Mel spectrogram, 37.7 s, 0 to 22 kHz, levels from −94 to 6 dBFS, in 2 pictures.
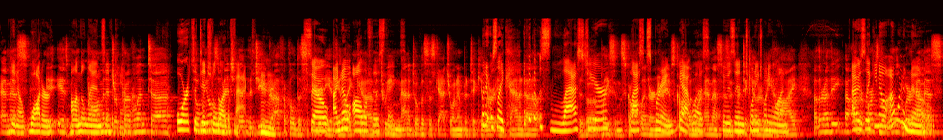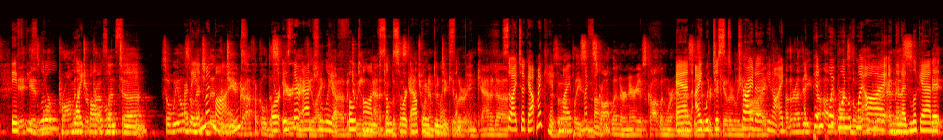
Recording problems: voice in the background; loud; throughout; 5 dB below the speech

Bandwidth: 13.5 kHz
